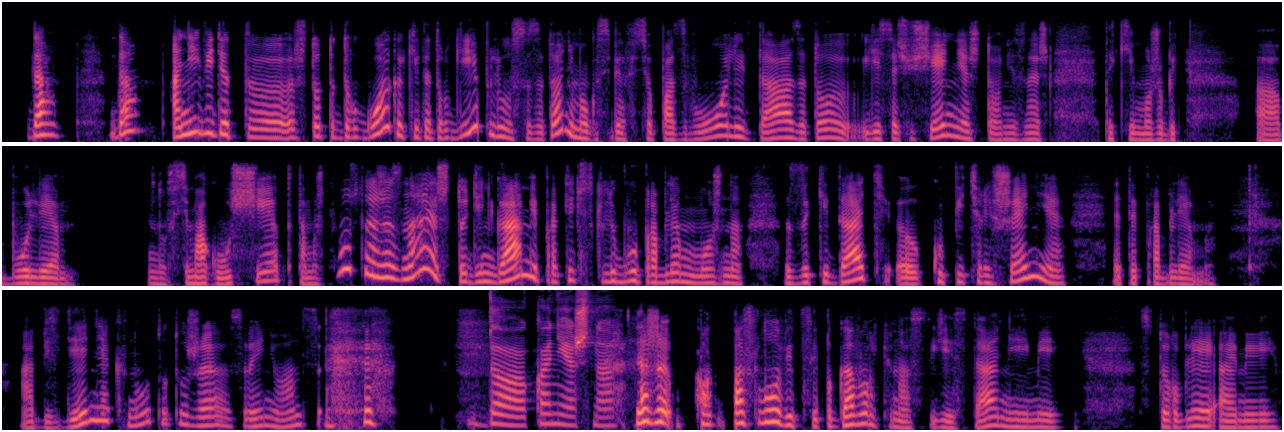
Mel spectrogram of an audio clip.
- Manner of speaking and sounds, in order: chuckle; tapping
- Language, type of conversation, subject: Russian, podcast, Что для тебя важнее: деньги или смысл работы?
